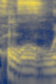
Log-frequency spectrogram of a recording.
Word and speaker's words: He-Whore: There's only one way to pronounce it. You have to say it whore, like the meaning the woman. You have to say it like that.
